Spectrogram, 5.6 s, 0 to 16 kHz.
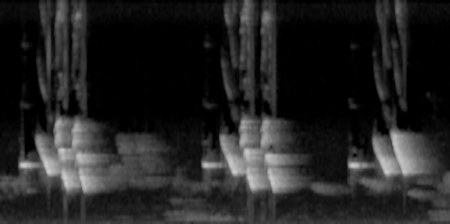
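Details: Coleiro (double-collared seedeater) singing the short, fast 'flash' style song, said to deliver 30 songs in one minute: three brief bursts of bright, buzzy descending notes, each opened by a thin whistle, repeated about every two seconds.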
